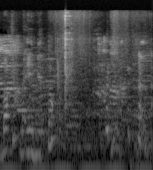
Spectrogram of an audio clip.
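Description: Voices in the room over a steady low hum, with one sharp clink of crockery about halfway through.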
